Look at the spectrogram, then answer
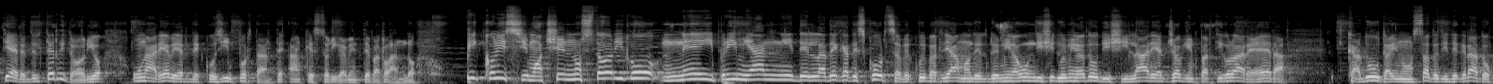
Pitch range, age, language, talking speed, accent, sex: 135-205 Hz, 50-69, Italian, 140 wpm, native, male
